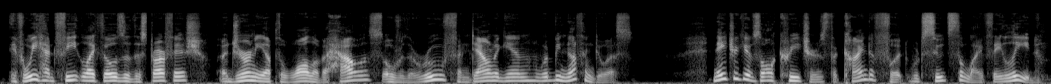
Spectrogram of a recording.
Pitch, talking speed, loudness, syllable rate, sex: 145 Hz, 240 wpm, -19 LUFS, 5.8 syllables/s, male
